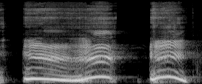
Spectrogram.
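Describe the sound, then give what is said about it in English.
A man clears his throat in two loud, voiced, rasping bursts, the first long and drawn out, the second shorter, with no talk around them. “he's doing the clearage of the throat.”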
